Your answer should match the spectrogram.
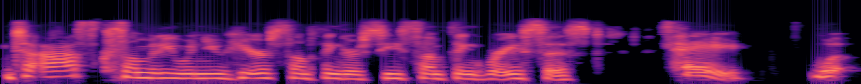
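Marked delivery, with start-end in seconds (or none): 3.3-4.3 much higher, fast quizzical challenge; pointed question. Retold or imitated. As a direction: ask it like a sharp, surprised check. Suggested confronting question.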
